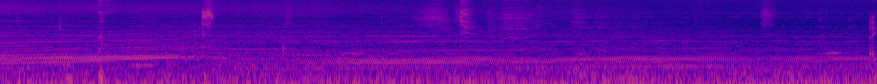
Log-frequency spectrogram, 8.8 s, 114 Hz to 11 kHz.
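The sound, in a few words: Holden Torana A9X race car engine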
